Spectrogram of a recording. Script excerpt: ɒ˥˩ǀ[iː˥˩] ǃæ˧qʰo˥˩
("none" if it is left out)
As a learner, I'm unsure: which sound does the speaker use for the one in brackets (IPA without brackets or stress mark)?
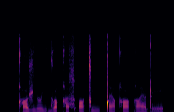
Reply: iː˥˩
